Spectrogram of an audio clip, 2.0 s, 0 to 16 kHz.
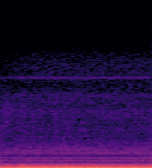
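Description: Low, steady rumble of the GMC Acadia Denali's 3.6-litre V6 idling, heard from inside the cabin.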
